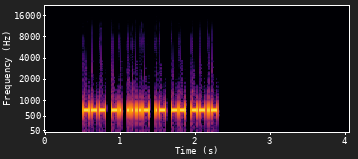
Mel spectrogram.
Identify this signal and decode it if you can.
Morse code, heard as a keyed tone, about 46 wpm, 700 Hz. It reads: ON4AMQ
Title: DXCC-100 Call Signs - 6 Characters - Repeated 2x - 45wpm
